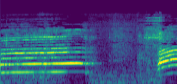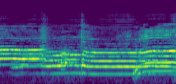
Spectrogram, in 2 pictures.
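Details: Domestic cat giving long, drawn-out wailing meows, steady and slightly bending in pitch, one held tone about two seconds long, then a short pause and a second sustained howl lasting nearly four seconds, sounding in a small indoor room.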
